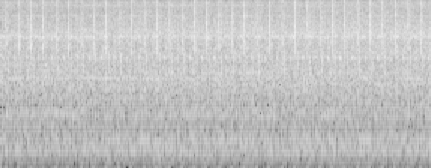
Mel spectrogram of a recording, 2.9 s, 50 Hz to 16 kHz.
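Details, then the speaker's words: Honda Vario 150 after repair of a rough, noisy engine, idling on a weak jumpered battery: smooth, settled idle with a light regular tick about four times a second, which is normal injector noise. "Yang suara tik tik tik tik nih suara ini ya, injektor ini ya. Nih, nggak apa-apa tuh, memang seperti itu."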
